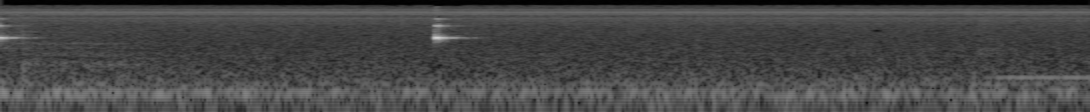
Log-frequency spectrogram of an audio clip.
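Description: Three short, high electronic beeps from a test meter measuring an old capacitor: one at the start, one about two seconds in, and one at the end.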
